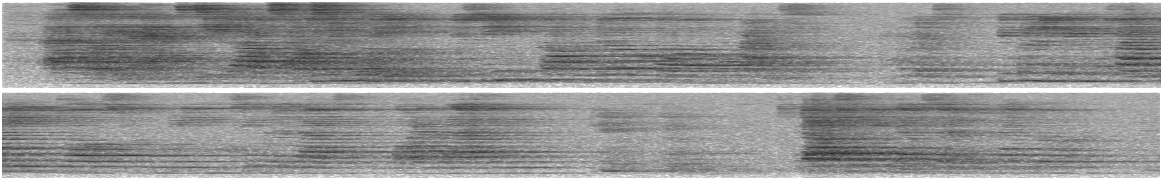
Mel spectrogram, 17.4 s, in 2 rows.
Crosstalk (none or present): present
